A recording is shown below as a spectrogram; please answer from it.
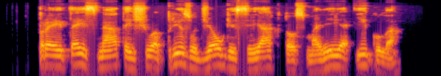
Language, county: Lithuanian, Alytus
